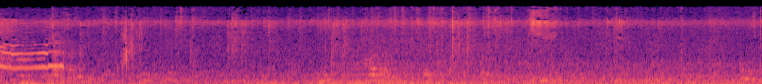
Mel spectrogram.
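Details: Fluffy stray cat in a Moroccan city, petted before and after being fed, gives one short, tonal, wavering meow at the start, followed by rustling and soft background noise.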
